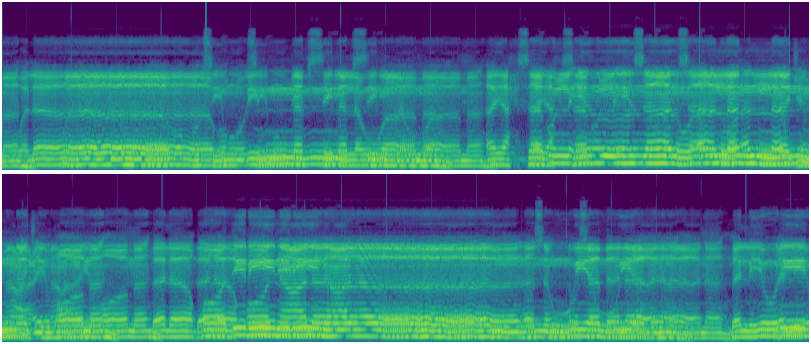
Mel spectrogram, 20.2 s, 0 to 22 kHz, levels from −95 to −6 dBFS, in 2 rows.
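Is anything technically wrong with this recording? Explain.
Yes, there are two faults.

Throughout the clip there is a doubled audio track. Everything is heard twice: a second full-band copy arrives about half a second later at roughly the same level, with no decay or room colour. This is likely caused by the sound being captured again through a slower path.

From 0.30 s to 19.94 s there are word clock ticks. A digital link is being read by a device on its own unlocked clock, with the two clocks differing by roughly 40 ppm. Each slip drops or repeats one sample, producing about 40 sharp ticks of uneven strength, roughly every half second.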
